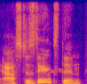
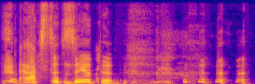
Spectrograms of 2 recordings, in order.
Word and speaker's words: Astaxanthin: Astaxanthin. Bless you. I'm fumbling. Bless you. On principle, I refuse True. to acknowledge that that's how it's pronounced.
